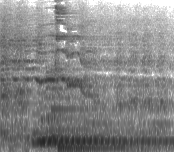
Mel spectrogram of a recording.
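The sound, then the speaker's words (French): Horses neigh in terror as they are dragged toward a funeral pyre. A strained, drawn-out whinny sounds over a low, rumbling background. “les chevaux, condamnés aussi à mourir avec le tyran, hennissent de terreur”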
